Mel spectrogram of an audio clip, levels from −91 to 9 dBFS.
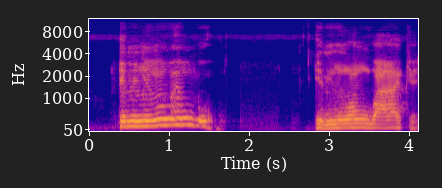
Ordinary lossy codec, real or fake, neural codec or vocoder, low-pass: MP3, 64 kbps; fake; codec, 44.1 kHz, 2.6 kbps, SNAC; 10.8 kHz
